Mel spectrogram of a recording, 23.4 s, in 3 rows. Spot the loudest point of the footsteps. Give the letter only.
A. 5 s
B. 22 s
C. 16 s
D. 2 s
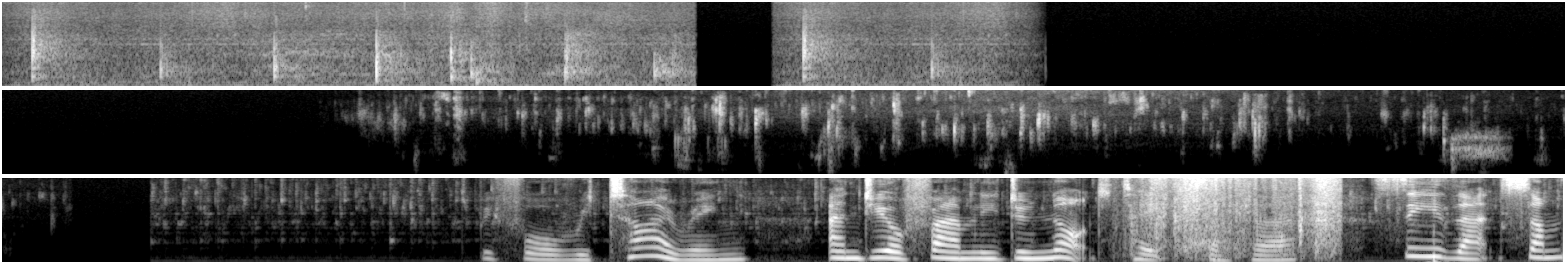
D.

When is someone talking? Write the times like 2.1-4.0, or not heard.
18.0-23.3.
